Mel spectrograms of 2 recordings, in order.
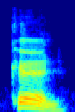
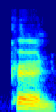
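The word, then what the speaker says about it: Köln: But with the umlaut has a ER-ish sound. Kern. Kern. To me, that's not an R sound. It's a rolling L. Kern.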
